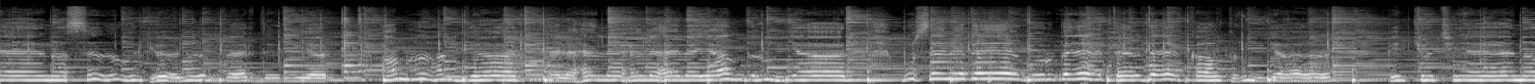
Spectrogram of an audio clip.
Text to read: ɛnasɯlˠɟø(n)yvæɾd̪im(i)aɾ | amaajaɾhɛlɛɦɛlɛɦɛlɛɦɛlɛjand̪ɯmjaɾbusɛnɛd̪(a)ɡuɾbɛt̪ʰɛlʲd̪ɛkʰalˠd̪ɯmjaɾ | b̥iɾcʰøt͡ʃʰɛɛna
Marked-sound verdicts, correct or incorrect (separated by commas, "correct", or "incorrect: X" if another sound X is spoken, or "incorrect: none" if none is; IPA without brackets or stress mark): correct, incorrect: j, incorrect: ɛ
